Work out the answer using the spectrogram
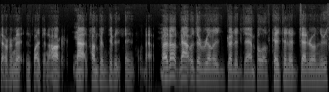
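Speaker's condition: Spinal muscular atrophy

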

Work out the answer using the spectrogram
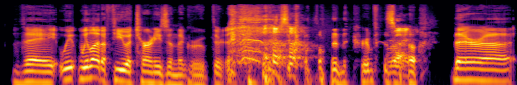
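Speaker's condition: No condition

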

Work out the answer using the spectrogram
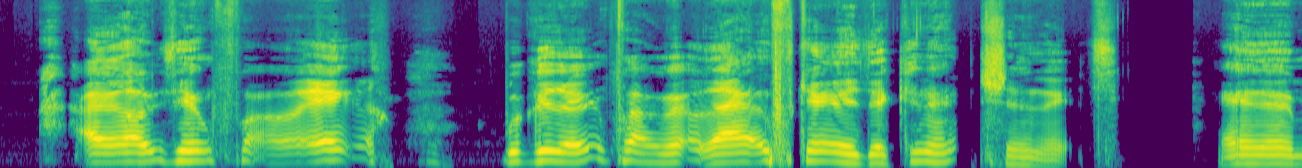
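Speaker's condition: Cerebral palsy; can walk short distances with help

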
